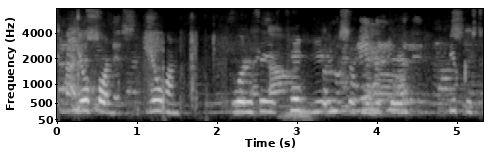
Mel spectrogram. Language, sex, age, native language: Icelandic, male, 11, Icelandic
